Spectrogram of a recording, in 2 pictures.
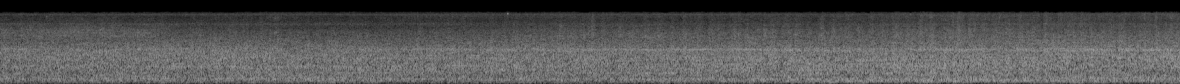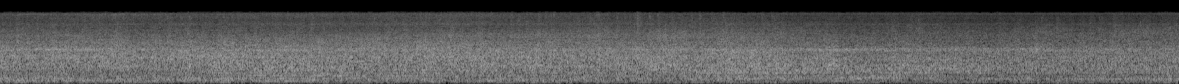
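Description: Several OO gauge model trains running at once: a steady whirr of their small electric motors and wheels rolling on the track, with a faint high whine, growing a little louder midway.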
